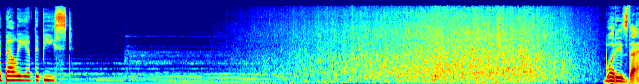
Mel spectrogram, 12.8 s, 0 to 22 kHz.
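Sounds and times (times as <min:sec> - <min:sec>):
speech: 0:00.0 - 0:01.5, 0:12.1 - 0:12.7
waterfall rushing water: 0:04.5 - 0:12.0.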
